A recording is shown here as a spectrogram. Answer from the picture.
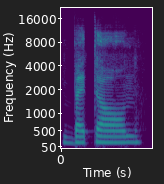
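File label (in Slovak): "betón", Slovak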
